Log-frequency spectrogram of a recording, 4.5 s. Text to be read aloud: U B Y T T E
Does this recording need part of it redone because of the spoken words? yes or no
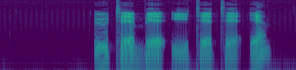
yes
